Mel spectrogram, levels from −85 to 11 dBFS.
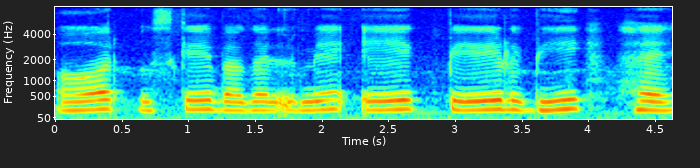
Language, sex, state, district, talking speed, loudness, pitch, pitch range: Hindi, female, Uttar Pradesh, Hamirpur, 105 wpm, -15 LUFS, 190 Hz, 180-200 Hz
